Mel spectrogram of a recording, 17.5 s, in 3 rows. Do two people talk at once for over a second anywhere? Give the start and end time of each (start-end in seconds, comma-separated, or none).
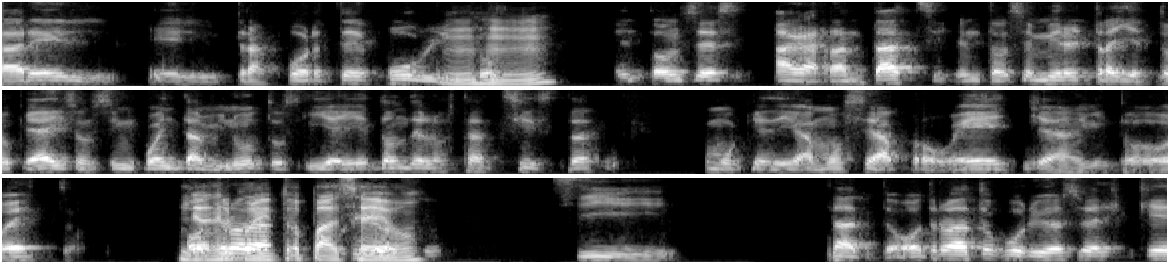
12.5-13.8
